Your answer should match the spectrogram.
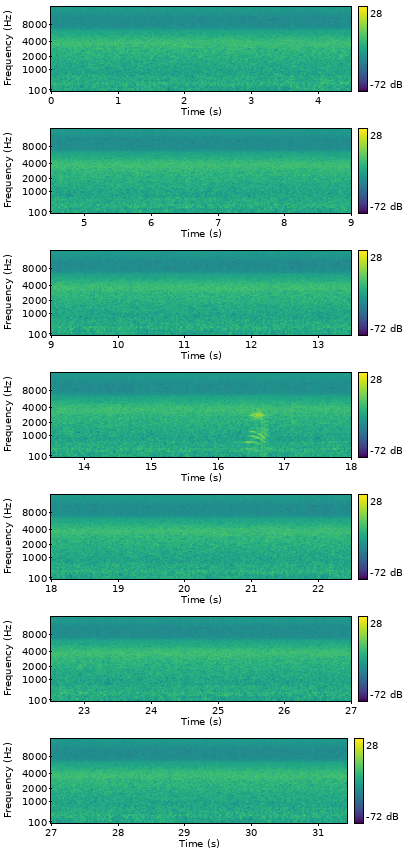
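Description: Waterfall pouring into a plunge pool: a steady, even rush of falling water. About halfway through, a short rising cry stands out above it.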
